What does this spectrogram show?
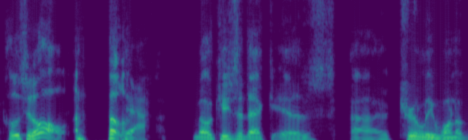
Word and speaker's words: Melchizedek: oh I was not close at all yeah Melchizedek is uh truly one of the Lords of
